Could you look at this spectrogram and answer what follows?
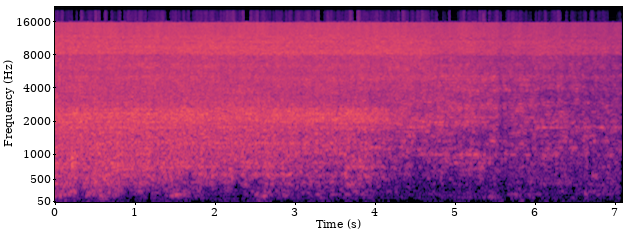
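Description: Hair dryer on the cool setting blowing steadily, a loud, broad rushing hiss that holds for several seconds and eases slightly toward the end, near and without talk.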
